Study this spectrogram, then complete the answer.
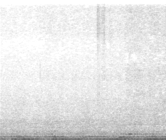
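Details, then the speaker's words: Whirlpool top-load washer switching from the wash cycle to the rinse cycle: a steady low motor hum with rushing water as it drains fast and evenly. Normal drain pump operation. "can hear it draining that water. Nice and fast. So now you know the drain works."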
